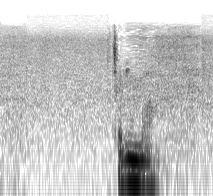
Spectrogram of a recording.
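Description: Faint hiss, then about a second in a single short spoken syllable lasting about half a second.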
